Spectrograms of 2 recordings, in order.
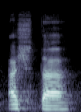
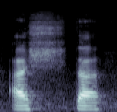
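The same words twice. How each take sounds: First: The sh sound is short and rushed. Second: The sh sound is drawn out longer. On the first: The speaker calls it wrong. "Cepat macam mana bunyi dia?" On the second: The speaker calls it right. "seret sikit. panjangkan sikit bunyi sh tu"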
